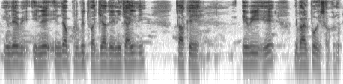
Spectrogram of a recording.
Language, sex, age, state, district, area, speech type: Dogri, male, 60+, Jammu and Kashmir, Udhampur, rural, spontaneous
